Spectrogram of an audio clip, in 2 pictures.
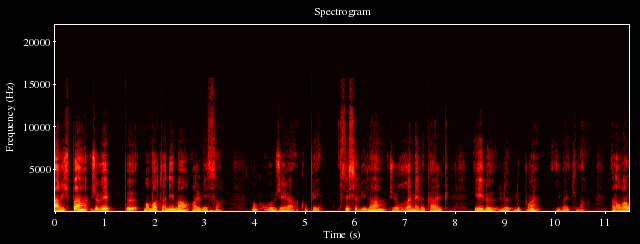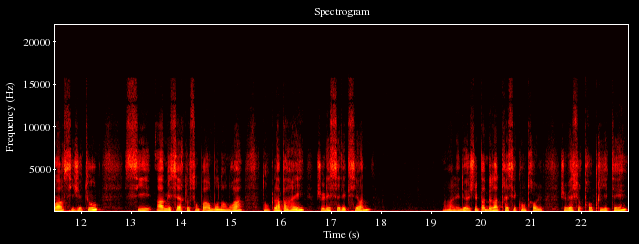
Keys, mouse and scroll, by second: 1.5 click, 5.3 click, 7.0 click, 10.4 click, 11.7 click, 12.4 right click, 18.0 click, 20.5 click, 22.0 click.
